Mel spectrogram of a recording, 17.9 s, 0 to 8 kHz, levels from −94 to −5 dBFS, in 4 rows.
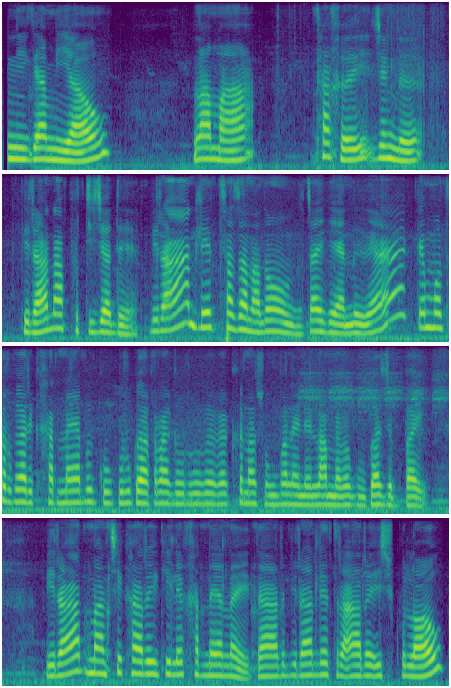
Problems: low volume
